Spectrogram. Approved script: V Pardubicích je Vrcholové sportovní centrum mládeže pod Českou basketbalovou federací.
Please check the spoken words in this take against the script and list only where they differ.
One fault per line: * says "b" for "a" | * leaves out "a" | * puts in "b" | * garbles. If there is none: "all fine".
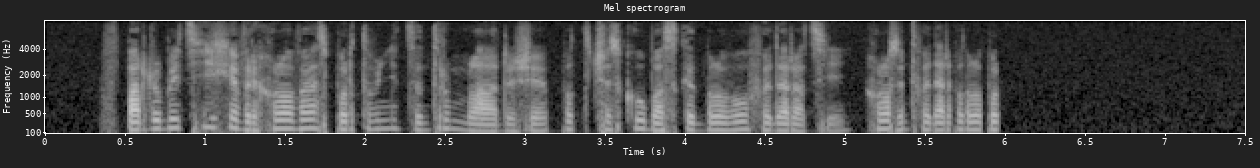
* garbles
